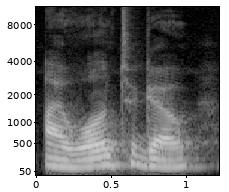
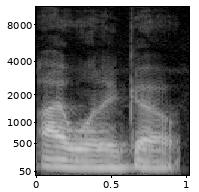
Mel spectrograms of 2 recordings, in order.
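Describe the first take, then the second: First: Want to is said fully as two words. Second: Want to is reduced to wanna. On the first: "मैं कहता हूँ" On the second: "वो कहेंगे"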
